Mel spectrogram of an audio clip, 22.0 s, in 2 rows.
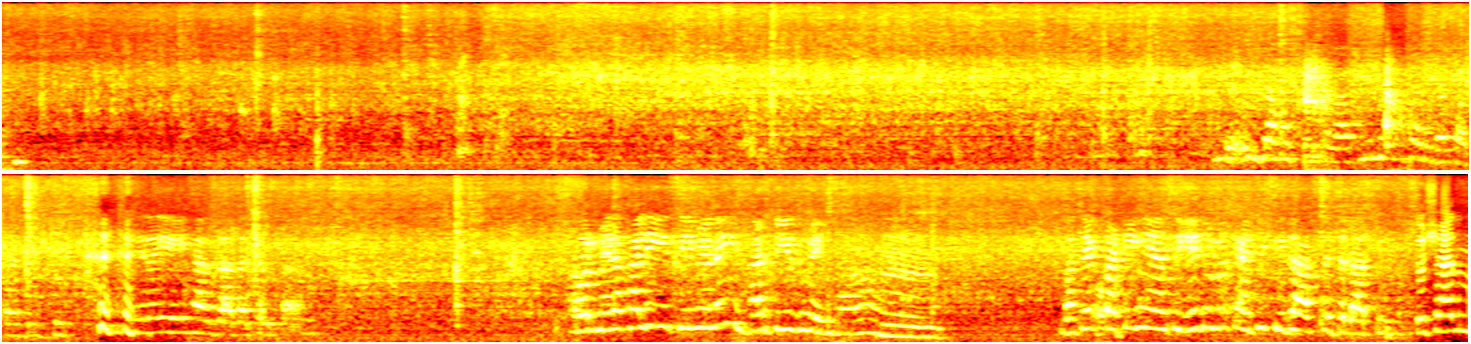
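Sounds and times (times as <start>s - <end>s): onions sizzling in a pot: 0.0s - 22.0s
person speaking: 17.4s - 18.1s.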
